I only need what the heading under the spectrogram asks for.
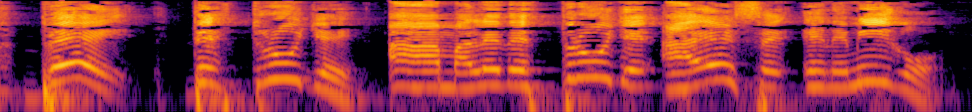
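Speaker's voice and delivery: loud, slow divine command; commanding shout. Acted. Preacher booming God's order to destroy Amalek. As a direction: thunder it out like God ordering battle.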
